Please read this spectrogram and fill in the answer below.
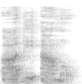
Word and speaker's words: Andiamo: It's called Andiamo.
